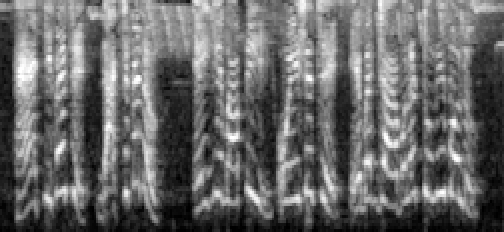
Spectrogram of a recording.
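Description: A woman's cartoonish character voice, squeaky and extremely high in pitch, with lively intonation and a dry, close sound with no echo. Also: moderate pace.

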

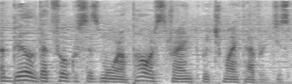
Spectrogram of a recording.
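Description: With music in the background, a man speaks using ordinary pitch variation. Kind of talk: game guide narration.

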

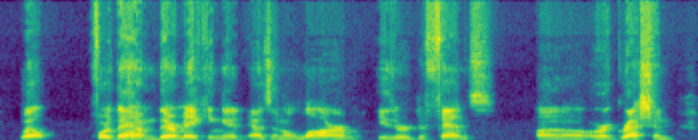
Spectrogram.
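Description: Quiet surroundings behind a natural reading voice.

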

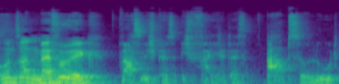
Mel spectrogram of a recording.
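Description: A man speaks at a very slow pace with vocal fry. Audible room echo surrounds his voice. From Palatinate, Germany; Germany. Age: 30s. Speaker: YouTuber reviewing building-brick sets; toy reviewer. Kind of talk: product review. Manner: halting. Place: home room. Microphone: phone near.

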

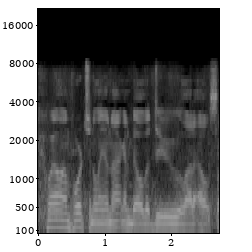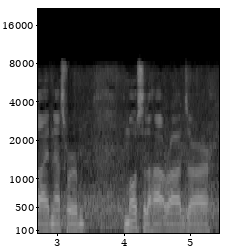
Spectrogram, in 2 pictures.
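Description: A man speaks very fast at a fairly low pitch, with monotone, flat intonation and very even loudness. The sound is dry with no echo, and background noise is noticeable. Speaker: vlogger filming a car show. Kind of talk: casual vlog chat. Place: hall. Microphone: phone near.

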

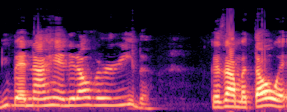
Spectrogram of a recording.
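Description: A woman with a high pitch speaks with fairly even intonation over a quiet background. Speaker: channel host. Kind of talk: casual vlog chat, spiritual storytelling. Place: home room. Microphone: earbuds.

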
